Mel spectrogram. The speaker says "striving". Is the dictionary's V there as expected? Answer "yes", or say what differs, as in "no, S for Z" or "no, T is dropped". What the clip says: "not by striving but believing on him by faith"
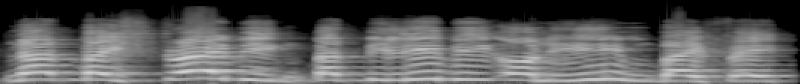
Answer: no, B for V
